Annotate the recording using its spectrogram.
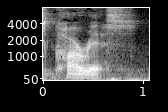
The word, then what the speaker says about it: charis: Our word for grace in the Greek is charis.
